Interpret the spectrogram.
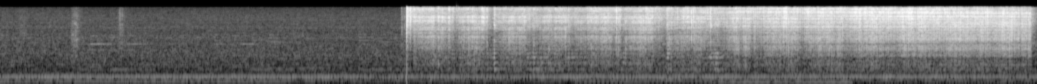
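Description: MIG welding arc on a steel auger shaft: the arc strikes about five seconds in with a sharp click, then runs as a loud, steady crackling sizzle while a pass of a multipass weld is laid. Before the arc there is only a steady low hum.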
